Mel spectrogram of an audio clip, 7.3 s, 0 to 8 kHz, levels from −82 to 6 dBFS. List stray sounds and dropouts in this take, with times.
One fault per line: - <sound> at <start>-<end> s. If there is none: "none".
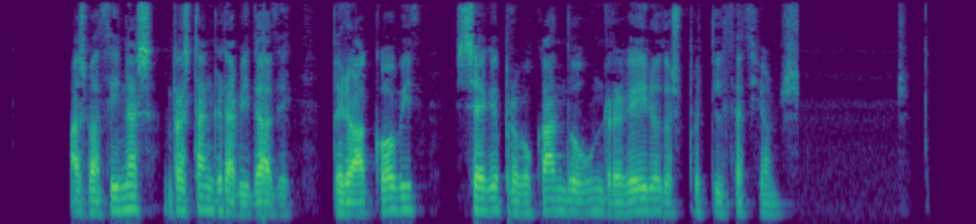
none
